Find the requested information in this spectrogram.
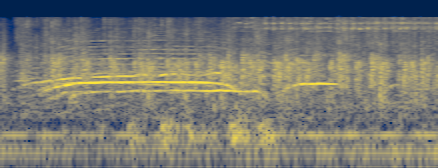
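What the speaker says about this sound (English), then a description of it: "Let's get another hand clap to Cameron." Audience applause and cheering at a community event honoring performers, a loud sustained wash of clapping with whistles and crowd noise throughout.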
